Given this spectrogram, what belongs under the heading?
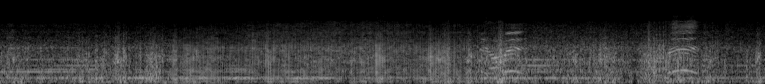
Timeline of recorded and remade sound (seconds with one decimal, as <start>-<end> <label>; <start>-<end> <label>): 0.0-1.7 recorded; 1.7-4.7 remade; 4.7-7.7 recorded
